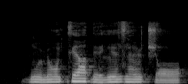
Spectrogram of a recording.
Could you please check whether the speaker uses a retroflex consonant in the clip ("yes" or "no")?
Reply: yes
